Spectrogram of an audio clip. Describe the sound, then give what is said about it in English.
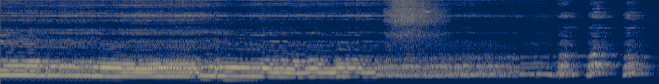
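A dog named Henry howls in a long, sustained, wavering tone, loud, then breaks into a few shorter yelping howls near the end. “Hey, doggy.”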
